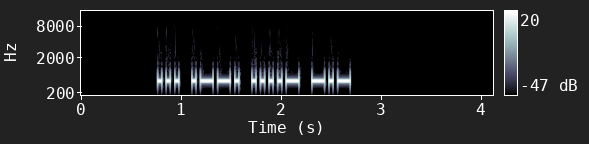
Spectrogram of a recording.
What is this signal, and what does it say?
Morse code, heard as a keyed tone, about 28 wpm, 700 Hz. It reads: SP4K
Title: DXCC-100 Call Signs - 4 Characters - Repeated 3x - 28wpm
